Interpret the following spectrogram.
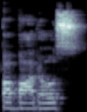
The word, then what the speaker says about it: Barbados: amanda trout who is on barbados i think that's how you say it in english or maybe there's a difference between british english and american english i think in germany we say babados so there you go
